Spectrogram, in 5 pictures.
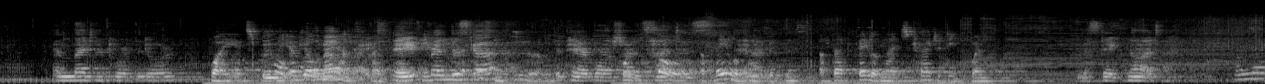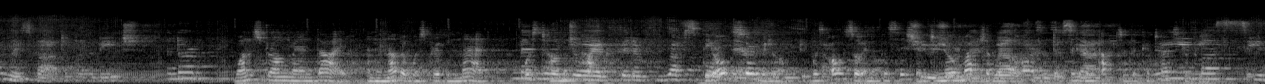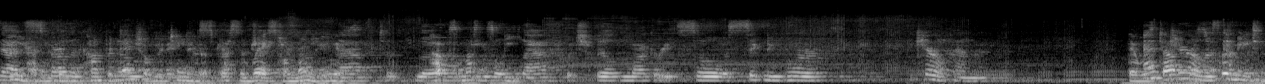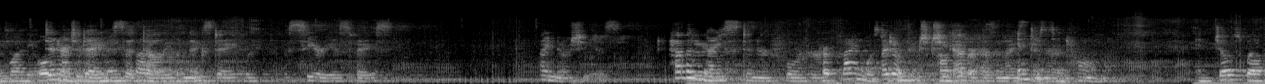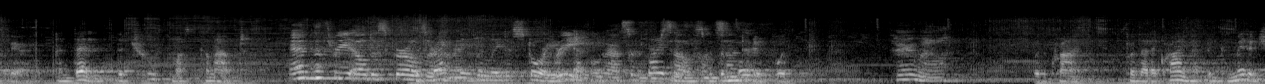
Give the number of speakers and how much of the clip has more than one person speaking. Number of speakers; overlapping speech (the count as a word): two, about 42%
